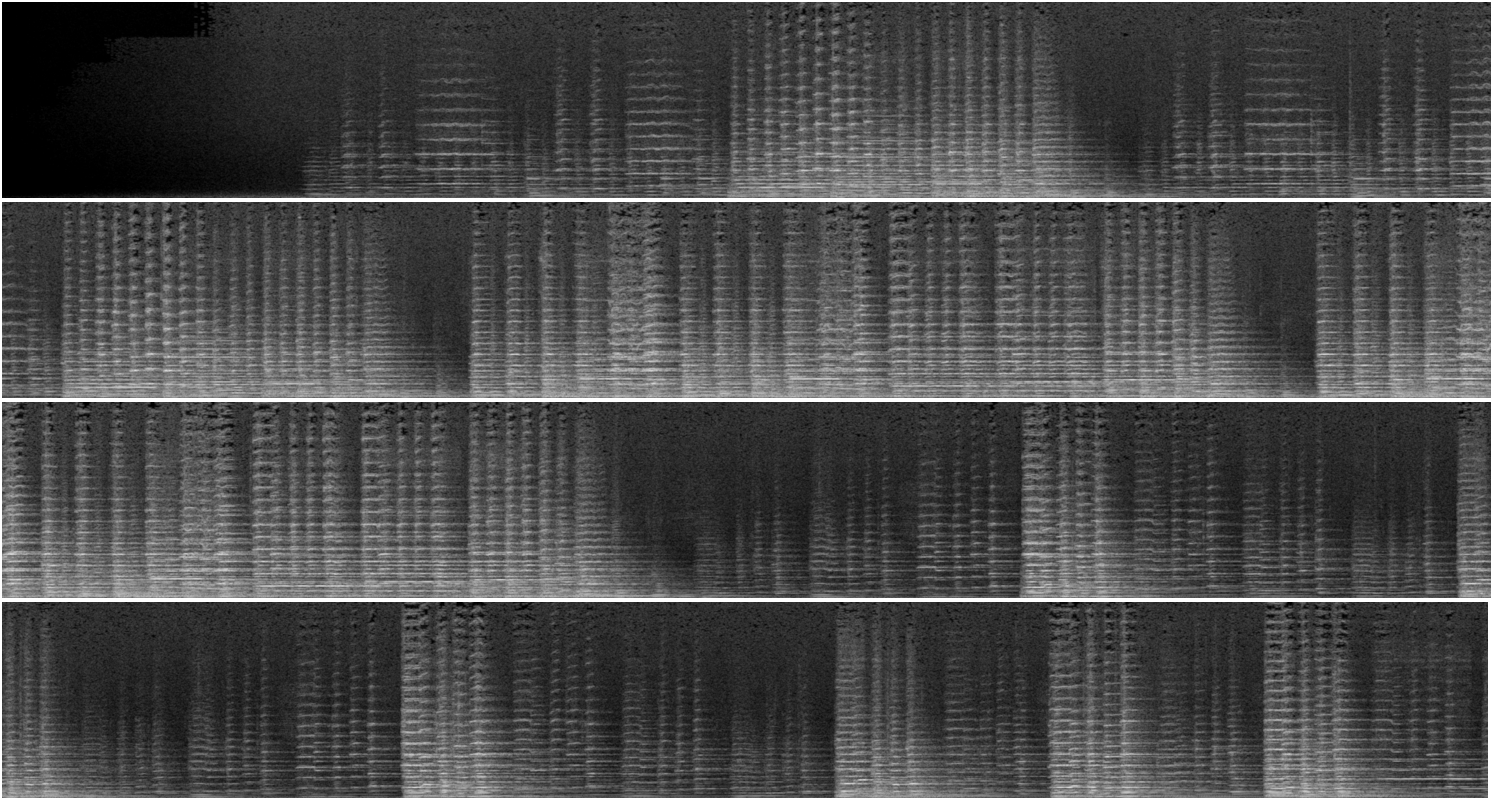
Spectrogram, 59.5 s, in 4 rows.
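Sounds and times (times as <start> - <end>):
German dances in D major: 2.8 - 59.5.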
